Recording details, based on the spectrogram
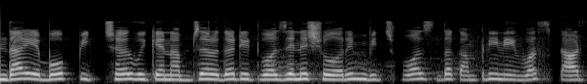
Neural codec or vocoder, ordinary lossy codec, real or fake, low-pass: none; none; real; none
